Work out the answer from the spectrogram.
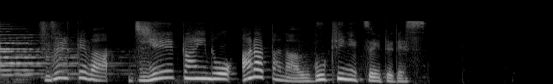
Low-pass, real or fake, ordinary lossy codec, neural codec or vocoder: none; fake; none; codec, 16 kHz, 1 kbps, X-Codec, HuBERT features, trained on general audio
